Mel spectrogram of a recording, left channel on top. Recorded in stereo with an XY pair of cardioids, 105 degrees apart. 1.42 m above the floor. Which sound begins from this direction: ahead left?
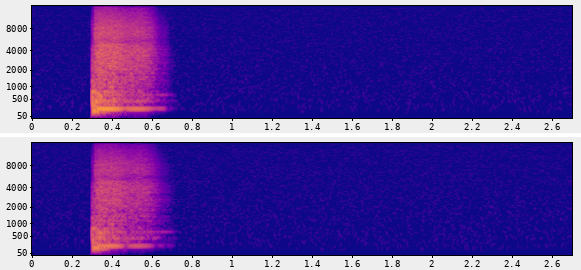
A snare drum, at 0.3 s.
